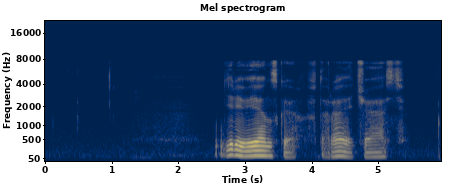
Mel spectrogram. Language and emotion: Russian, sad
